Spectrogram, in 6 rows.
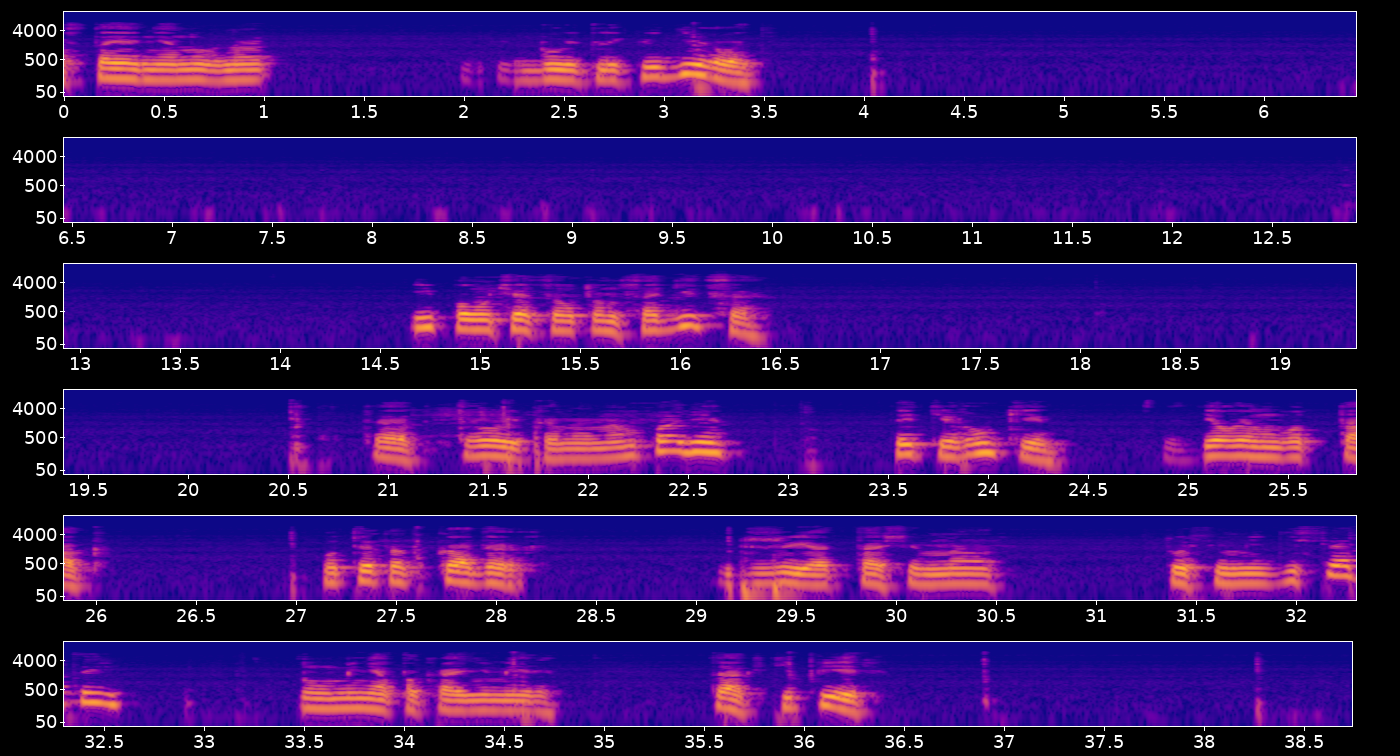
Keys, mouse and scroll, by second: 4.1-20.7 drag, 21.5 KP_3, 23.0-24.0 drag, 27.0 click, 29.1 g, 33.2-34.8 middle drag, 36.0-37.0 middle drag, 38.3-38.7 drag.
